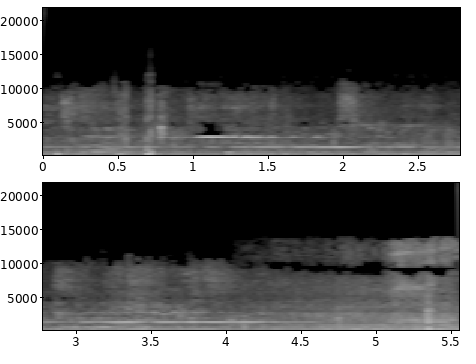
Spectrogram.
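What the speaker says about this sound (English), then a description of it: "Just leaving the train station now." Subway platform ambience inside a city train station: a steady rumbling underground train drone with a couple of sharp clanks early on, heard alone without speech.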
